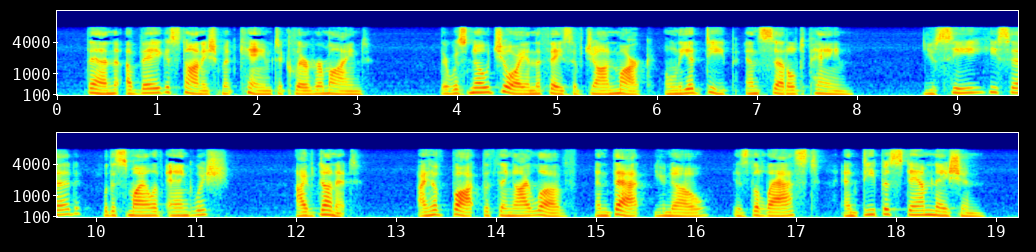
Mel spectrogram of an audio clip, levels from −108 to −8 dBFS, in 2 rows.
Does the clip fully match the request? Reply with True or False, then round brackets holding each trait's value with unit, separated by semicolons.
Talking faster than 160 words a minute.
True (170 wpm)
